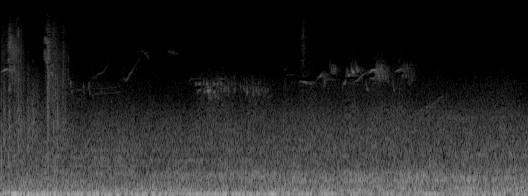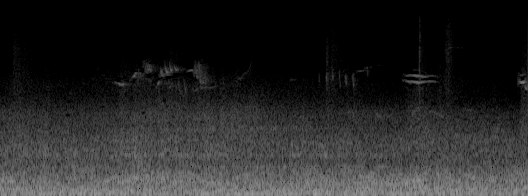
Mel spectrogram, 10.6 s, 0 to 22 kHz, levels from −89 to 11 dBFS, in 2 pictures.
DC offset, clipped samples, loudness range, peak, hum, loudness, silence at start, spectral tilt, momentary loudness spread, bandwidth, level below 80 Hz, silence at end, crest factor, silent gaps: under 0.1%; under 0.1%; 1 LU; -18 dBFS; none; -37 LUFS; 0 s; -7.5 dB/octave; 2 LU; 10.5 kHz; -36 dBFS; 0 s; 16 dB; none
